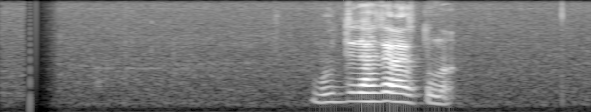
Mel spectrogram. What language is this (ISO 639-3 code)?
sin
